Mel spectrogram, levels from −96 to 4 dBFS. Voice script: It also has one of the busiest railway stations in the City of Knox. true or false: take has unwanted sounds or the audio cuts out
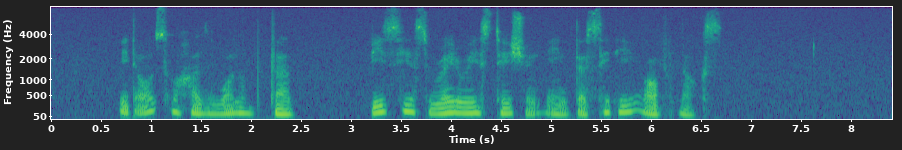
false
